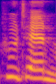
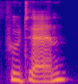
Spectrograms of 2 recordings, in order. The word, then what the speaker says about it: poutine: The French in Quebec are the ones that say they invented it and say that the right way to say it is poutine. But everywhere else in Canada says it poutine.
